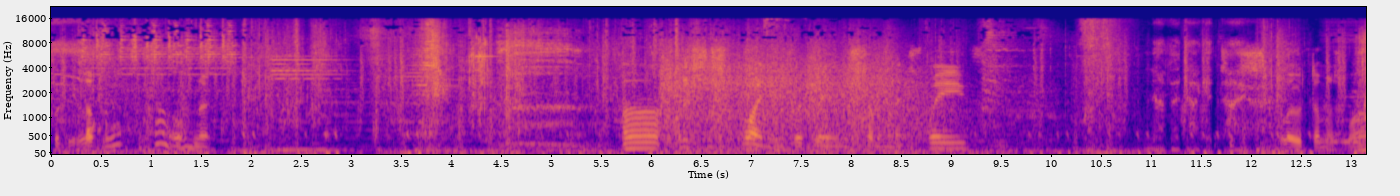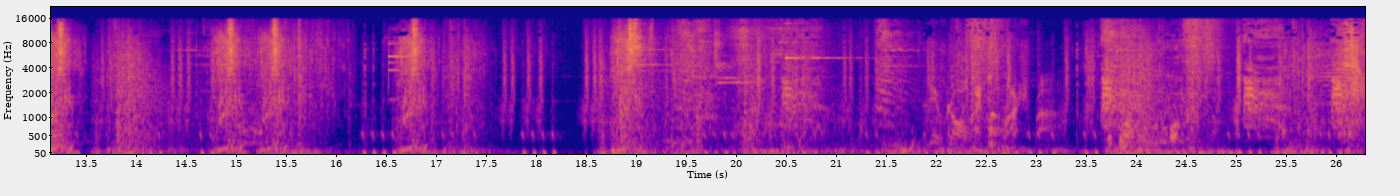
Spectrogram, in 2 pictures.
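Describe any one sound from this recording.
Game battle sounds clash and zap throughout.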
